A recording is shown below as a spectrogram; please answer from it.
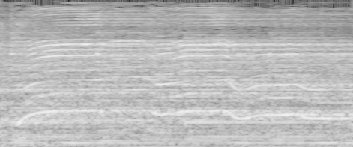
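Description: Film soundtrack song played through cinema speakers: a singer swoops up into a long held note, then steps down to a lower held note about one and a half seconds in, over steady accompaniment.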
